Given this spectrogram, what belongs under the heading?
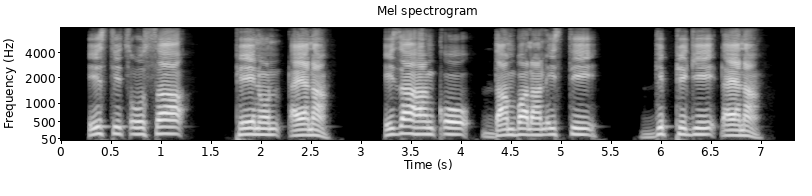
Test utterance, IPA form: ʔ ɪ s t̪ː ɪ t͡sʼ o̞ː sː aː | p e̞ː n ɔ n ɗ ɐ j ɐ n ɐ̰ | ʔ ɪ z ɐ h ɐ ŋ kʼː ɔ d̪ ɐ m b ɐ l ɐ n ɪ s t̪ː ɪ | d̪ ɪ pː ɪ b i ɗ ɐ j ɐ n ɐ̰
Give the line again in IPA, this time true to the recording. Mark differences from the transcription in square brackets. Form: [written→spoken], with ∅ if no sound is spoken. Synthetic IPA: ʔ ɪ s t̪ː ɪ t͡sʼ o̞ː sː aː | p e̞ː n ɔ n ɗ ɐ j ɐ n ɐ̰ | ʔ ɪ z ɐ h ɐ ŋ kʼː ɔ d̪ ɐ m b ɐ l ɐ n ɪ s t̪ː ɪ | d̪ ɪ pː ɪ [b→ɡ] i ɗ ɐ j ɐ n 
